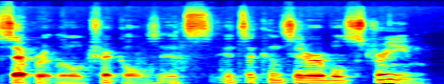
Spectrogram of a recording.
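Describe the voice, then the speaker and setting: A man speaks with an American accent. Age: 60s. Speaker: author and teacher. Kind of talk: casual chat. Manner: halting.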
